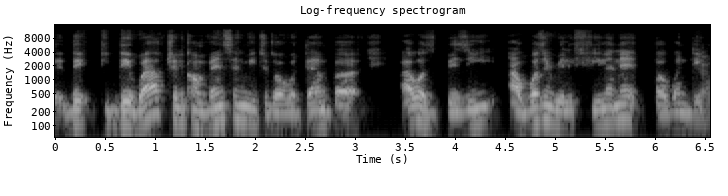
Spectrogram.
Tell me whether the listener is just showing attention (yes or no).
yes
